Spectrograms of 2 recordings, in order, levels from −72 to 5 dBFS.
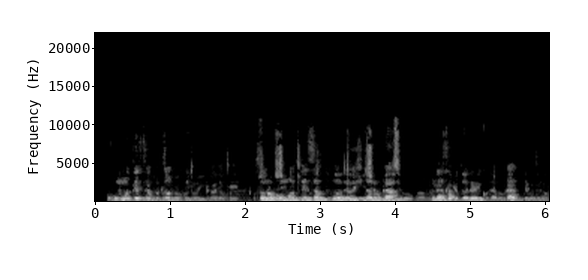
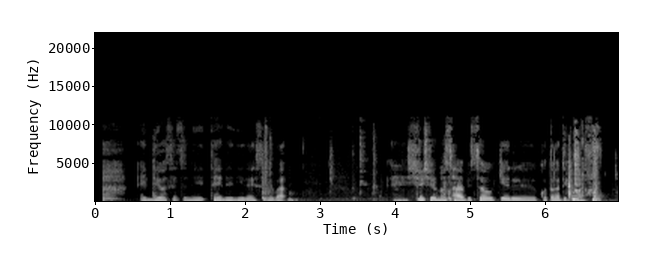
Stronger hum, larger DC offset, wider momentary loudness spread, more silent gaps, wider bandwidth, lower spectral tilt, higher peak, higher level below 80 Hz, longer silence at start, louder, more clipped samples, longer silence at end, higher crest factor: neither; neither; second, 16 LU vs 21 LU; neither; about the same, 11.5 kHz vs 11.5 kHz; first, -6.5 dB/octave vs -4.5 dB/octave; second, -4 dBFS vs 0 dBFS; about the same, -64 dBFS vs -64 dBFS; about the same, 0.15 s vs 0.1 s; first, -20 LUFS vs -23 LUFS; neither; second, 0 s vs 0.25 s; second, 18 dB vs 24 dB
